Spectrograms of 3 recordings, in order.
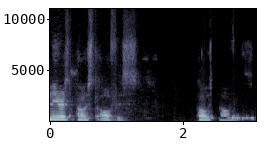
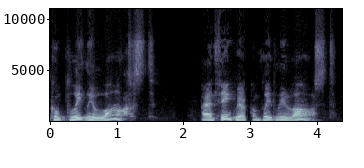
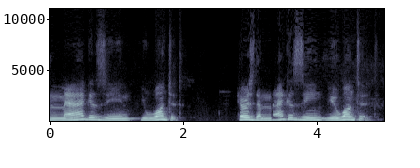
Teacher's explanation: post, finish, lost, magazine are falling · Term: falling intonation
